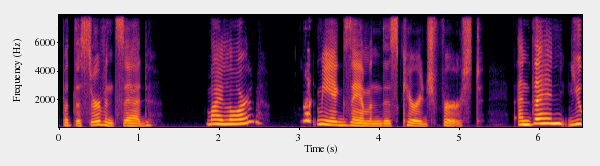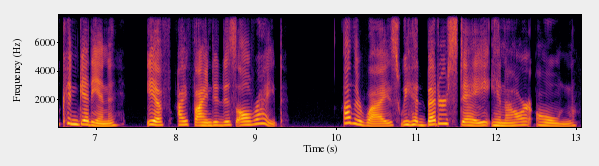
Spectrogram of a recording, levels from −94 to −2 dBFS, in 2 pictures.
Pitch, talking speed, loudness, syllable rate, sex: 235 Hz, 150 wpm, -21 LUFS, 4.3 syllables/s, female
